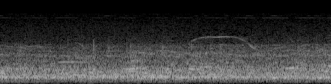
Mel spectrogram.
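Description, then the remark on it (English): A baseball stadium crowd at a game involving the Cardinals shouting and yelling with excitement, a dense, steady roar of many overlapping voices, with a brief high whistle-like tone rising and falling partway through. “Now the crowd is catching the excitement, talking it up, shouting, yelling.”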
